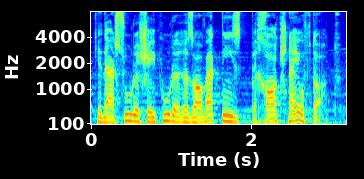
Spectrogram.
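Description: A man's voice: a little high, steady tone, soft background music, close to an everyday voice. Man doing a murmuring archangel. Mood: hushed. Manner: hushed, murmuring. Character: male archangel whispering counsel.

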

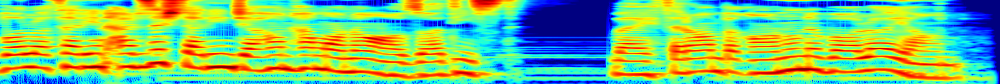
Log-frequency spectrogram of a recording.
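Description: A woman voicing a proud, defiant man who shouts back at his judge. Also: medium pitch, soft background music, lightly acted. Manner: loud, defiant. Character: defiant proud mortal man facing judgment.

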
